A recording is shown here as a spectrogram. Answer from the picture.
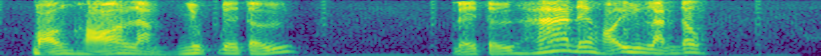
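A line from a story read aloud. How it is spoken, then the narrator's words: Angry. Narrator (Vietnamese): Dương Quá tức giận nói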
